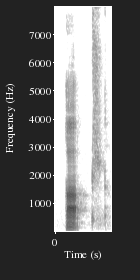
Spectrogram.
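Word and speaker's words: afl: So it sounds like a P before the letters L and N. So here are some examples. The first one, skopla, skopla. Hafna, hafna. And the last one, apl, apl.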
